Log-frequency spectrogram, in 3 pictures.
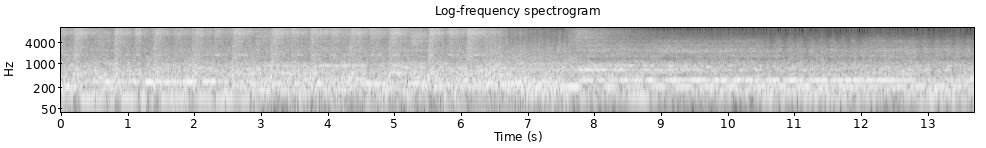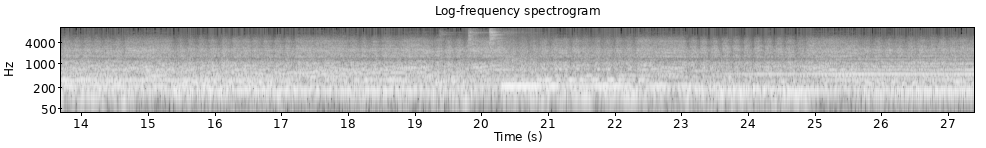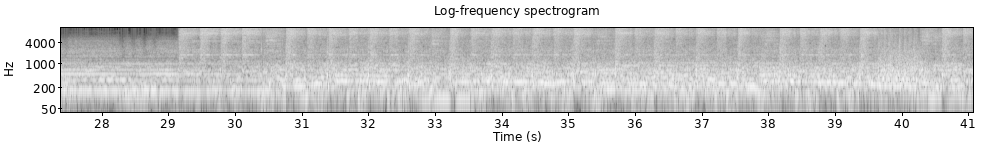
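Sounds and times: electric guitar ringing chords: 0.0s - 41.0s.

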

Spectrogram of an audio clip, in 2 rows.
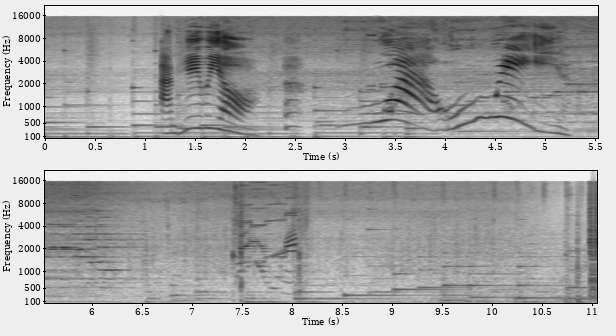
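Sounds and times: background music: 0.0s - 11.0s
cartoon cat meow: 1.2s - 5.3s.

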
